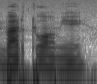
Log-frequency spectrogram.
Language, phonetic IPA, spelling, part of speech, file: Polish, [bartˈwɔ̃mʲjɛ̇j], Bartłomiej, proper noun, Pl-Bartłomiej.ogg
